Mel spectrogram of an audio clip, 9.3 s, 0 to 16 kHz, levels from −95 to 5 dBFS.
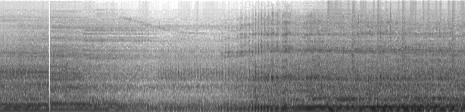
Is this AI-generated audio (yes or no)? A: no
